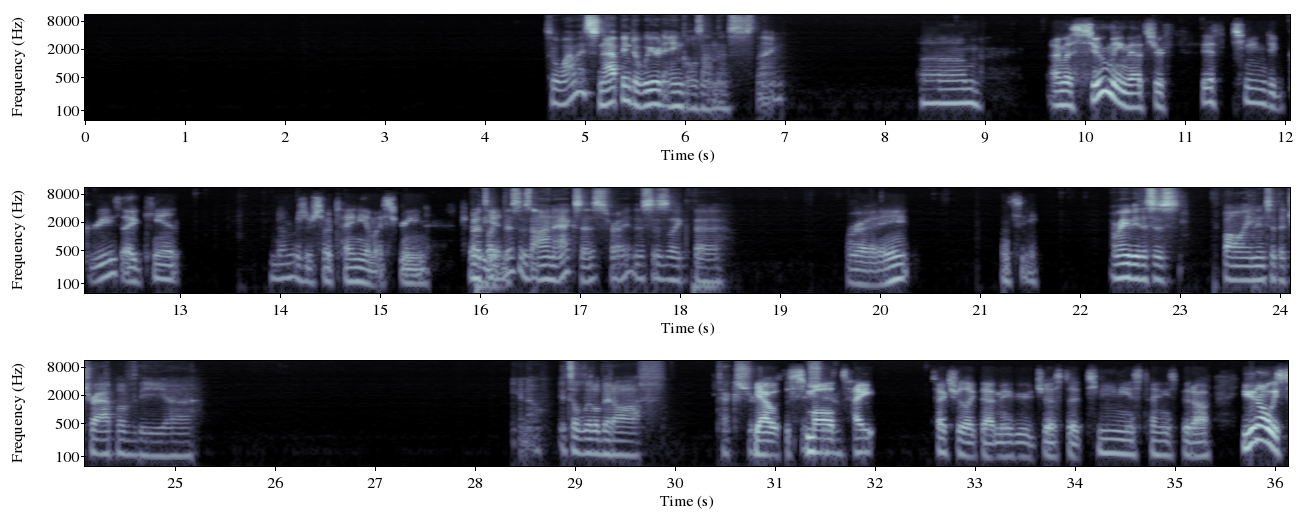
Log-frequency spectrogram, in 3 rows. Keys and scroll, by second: 9.9 super+z, 14.2 space, 16.0 l, 18.1 Tab, 19.8 Escape, 20.0 space.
